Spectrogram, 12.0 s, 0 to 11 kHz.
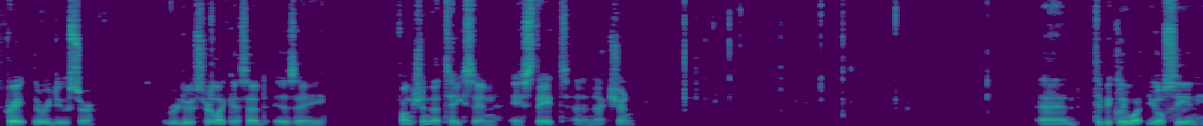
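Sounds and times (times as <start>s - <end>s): computer keyboard typing: 6.8s - 9.2s.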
